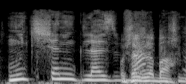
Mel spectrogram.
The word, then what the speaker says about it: Mönchengladbach: Donc ça joue entre justement Dortmund deuxième, Leipzig qui est repassé devant, alors attention pour la prononciation, Mönchengladbach.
